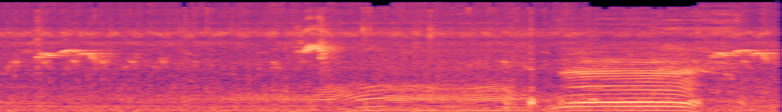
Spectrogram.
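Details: Tame cattle walking toward their pen, a bull calling the cows: one loud, deep, drawn-out moo of about a second rises and then holds steady near the end, with soft bird chirps before and after.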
